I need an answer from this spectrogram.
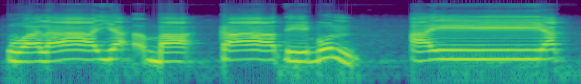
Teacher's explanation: তানবিনের পরে হামজাটি ইজহারে হরফ, এই জন্য তানবিনটিকে স্পষ্ট করে পড়ছি।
